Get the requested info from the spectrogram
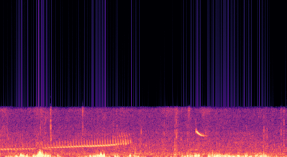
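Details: Weddell seal asleep on Ronge Island, Antarctica: a rising whistled tone lasting about two seconds, then a brief descending chirp, over low thumps and rumbling background noise.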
